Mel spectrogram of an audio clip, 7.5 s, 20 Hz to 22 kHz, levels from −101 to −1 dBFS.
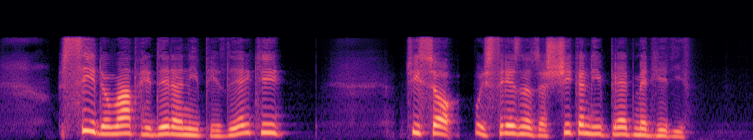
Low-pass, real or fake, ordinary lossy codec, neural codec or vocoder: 7.2 kHz; fake; none; codec, 16 kHz, 0.5 kbps, FunCodec, trained on LibriTTS, 25 frames a second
